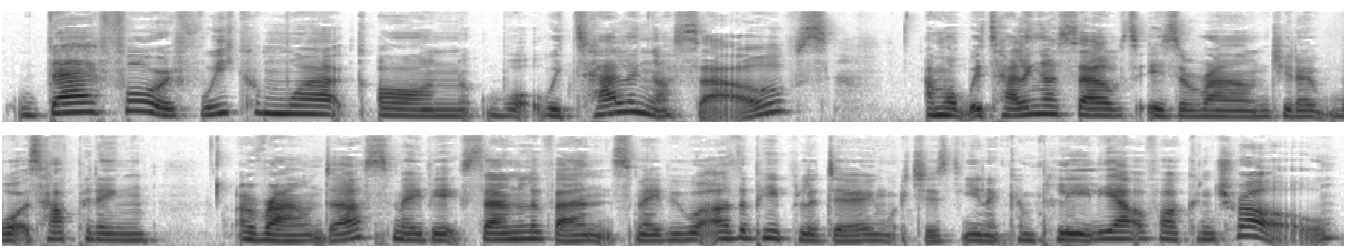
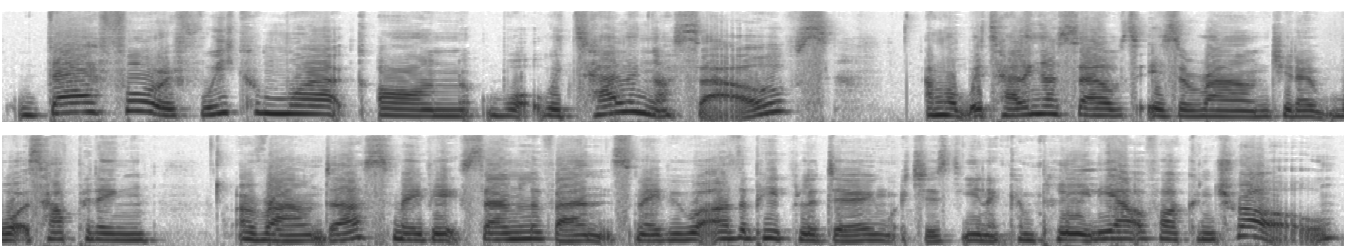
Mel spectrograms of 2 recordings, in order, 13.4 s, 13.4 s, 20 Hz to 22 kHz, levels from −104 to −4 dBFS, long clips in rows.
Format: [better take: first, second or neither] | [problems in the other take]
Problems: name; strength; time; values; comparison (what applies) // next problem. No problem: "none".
first | distortion; heavy; 8 dB below the speech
